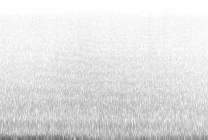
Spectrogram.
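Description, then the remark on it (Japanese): A steady, rushing roar of ocean waves on a beach, broad and continuous with a deep rumble underneath and some wind buffeting the microphone; no one speaks. “夏も海水浴はわお波の音が”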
